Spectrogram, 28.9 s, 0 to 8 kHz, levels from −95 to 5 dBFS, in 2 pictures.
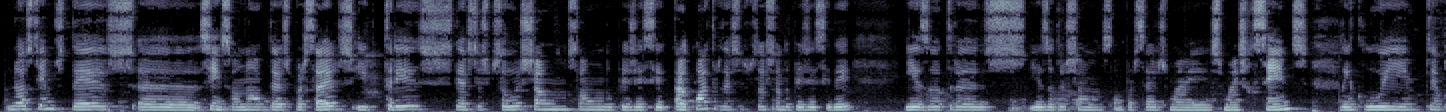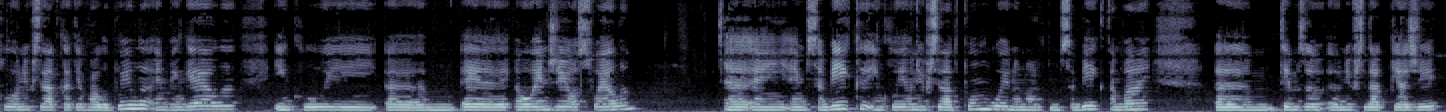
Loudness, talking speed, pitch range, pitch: -26 LUFS, 150 wpm, 190-210 Hz, 195 Hz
